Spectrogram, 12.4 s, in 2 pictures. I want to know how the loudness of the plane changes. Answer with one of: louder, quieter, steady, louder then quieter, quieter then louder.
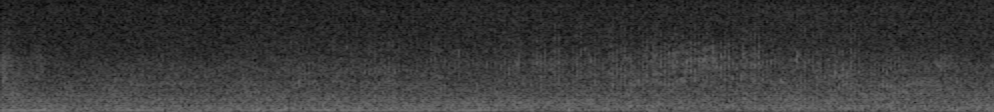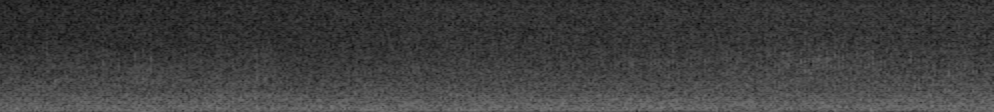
steady.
